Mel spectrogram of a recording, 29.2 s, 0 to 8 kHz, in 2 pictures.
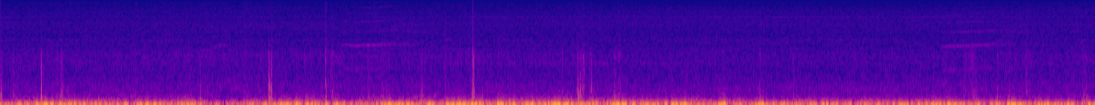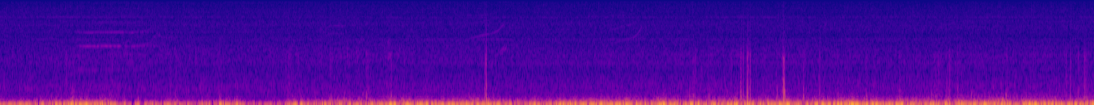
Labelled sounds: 4.3	5.5	killer whale, 1.1 to 7.4 kHz

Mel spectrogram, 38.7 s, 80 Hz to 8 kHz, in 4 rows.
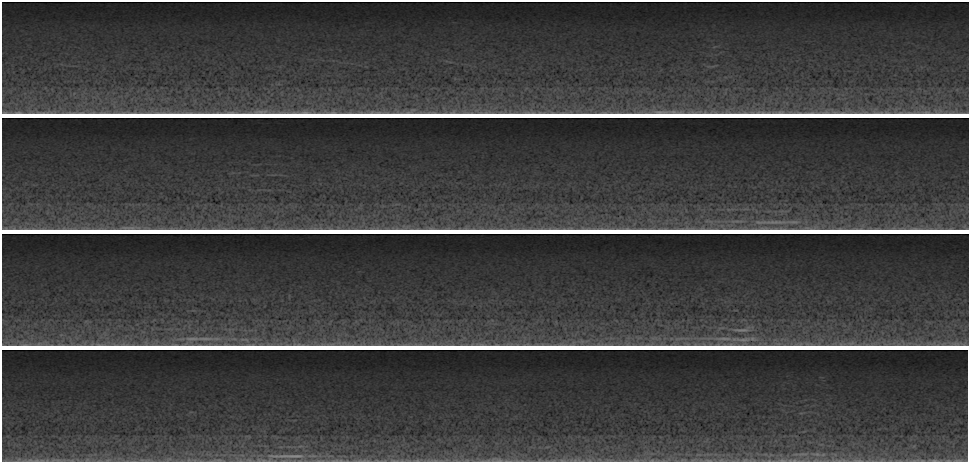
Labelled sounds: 3.4	3.6	humpback whale, 1.4 to 1.6 kHz
12.3	12.6	humpback whale, 1.6 to 1.8 kHz

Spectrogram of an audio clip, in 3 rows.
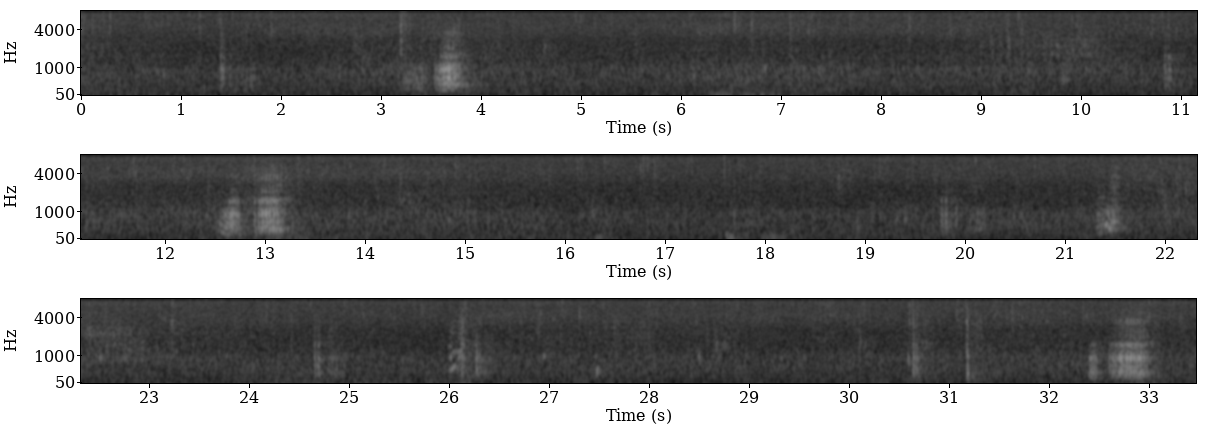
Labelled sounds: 3.5	3.9	croaking sound likely from a nearby submerged object, 0.84 to 1.8 kHz
12.9	13.3	croaking sound likely from a nearby submerged object, 1.4 to 1.7 kHz
32.6	32.9	croaking sound likely from a nearby submerged object, 0.84 to 1.6 kHz

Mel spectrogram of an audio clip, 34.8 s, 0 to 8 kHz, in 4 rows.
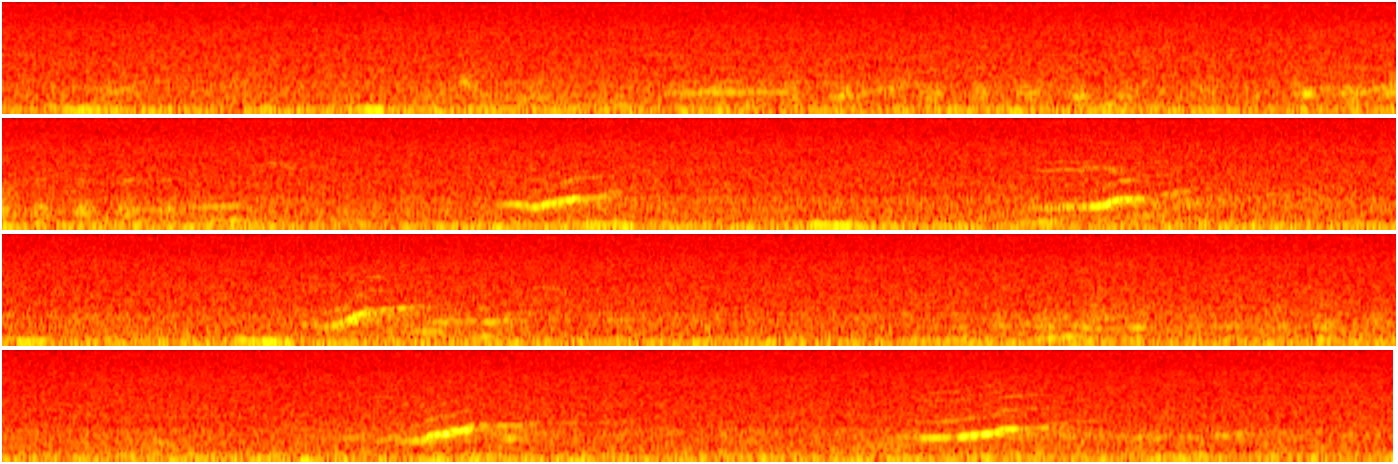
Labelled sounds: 12.1	12.6	humpback whale, 0.80 to 1.7 kHz
15.2	16.2	humpback whale, 0.80 to 2.6 kHz
19.6	20.1	humpback whale, 0.80 to 1.1 kHz
28.9	29.5	humpback whale, 0.80 to 1.0 kHz
31.8	33.0	humpback whale, 0.80 to 2.5 kHz

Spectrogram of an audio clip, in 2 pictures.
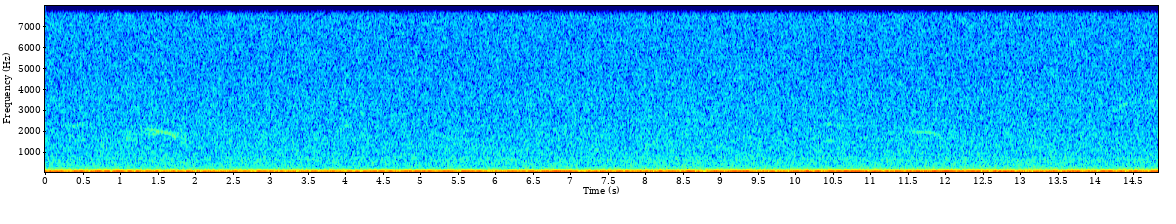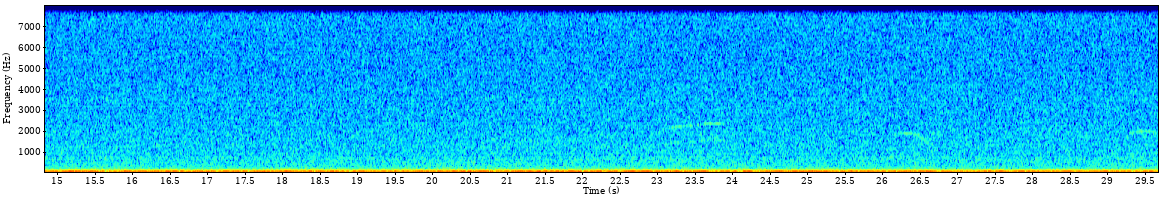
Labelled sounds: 1.3	1.8	killer whale, Bigg's (transient), 1.7 to 2.2 kHz
11.6	12.0	killer whale, Bigg's (transient), 1.7 to 2.1 kHz
23.2	23.9	killer whale, Bigg's (transient), 2.1 to 2.4 kHz
26.2	26.7	killer whale, Bigg's (transient), 1.4 to 2.0 kHz
29.3	29.6	killer whale, Bigg's (transient), 1.9 to 2.1 kHz

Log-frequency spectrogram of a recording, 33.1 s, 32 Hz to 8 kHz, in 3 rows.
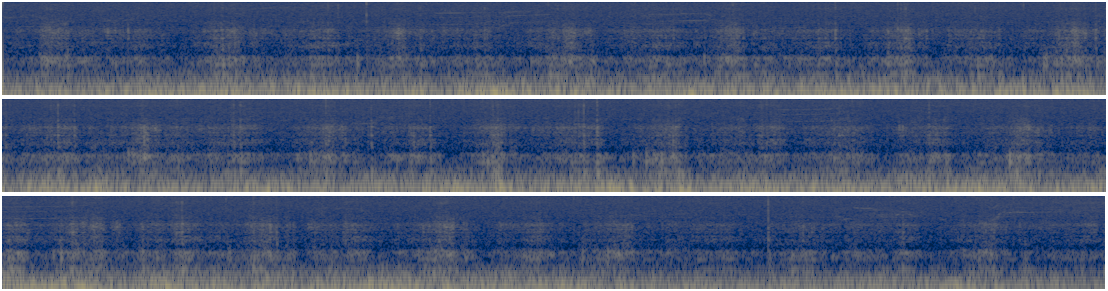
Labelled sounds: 4.2	4.8	killer whale, 3.1 to 5.1 kHz
18.6	19.4	killer whale, 3.2 to 5.7 kHz

